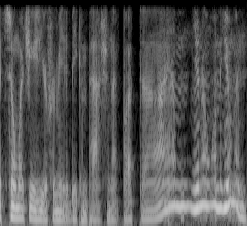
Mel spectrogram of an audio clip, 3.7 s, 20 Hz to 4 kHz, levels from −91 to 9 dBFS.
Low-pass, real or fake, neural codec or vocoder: 3.6 kHz; real; none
